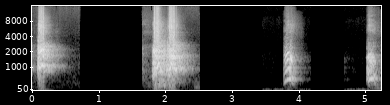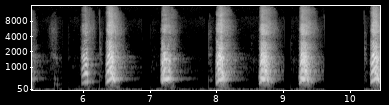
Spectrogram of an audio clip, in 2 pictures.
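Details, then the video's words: Barking dog from a mixed-breed compilation, large and small dogs: a heavy double bark opens, followed by a quickening run of about ten short, clipped barks, some paired, with silent gaps between. "51 Cachorros Latindo - Som de Latido de Cachorros Variados"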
